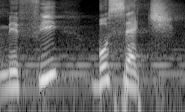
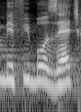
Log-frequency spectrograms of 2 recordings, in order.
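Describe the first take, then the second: First: The consonant before the ending sounds like s. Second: The consonant before the ending sounds like z. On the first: The speaker calls it right. "O nome de Mefibosete é assim a pronúncia" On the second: The speaker calls it wrong. "eu vou soar o S com um som de Z"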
